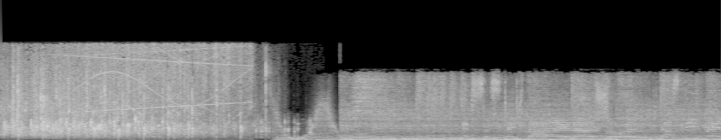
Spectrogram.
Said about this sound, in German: schickt Sie mit einem tosenden Applaus nach draußen. Vielen Dank.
